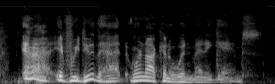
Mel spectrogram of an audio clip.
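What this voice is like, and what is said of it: Impression of Ben Johnson. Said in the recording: “my Ben Johnson impression ... You really nailed it.”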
